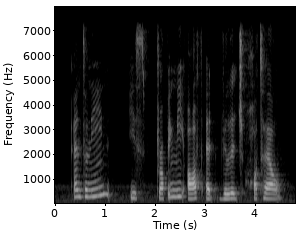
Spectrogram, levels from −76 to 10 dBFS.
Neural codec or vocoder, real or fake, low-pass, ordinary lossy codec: none; real; 7.2 kHz; none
